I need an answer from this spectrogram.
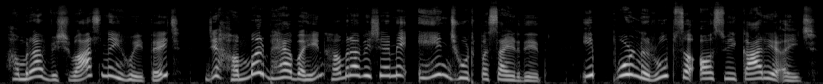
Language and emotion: Maithili, disgusted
